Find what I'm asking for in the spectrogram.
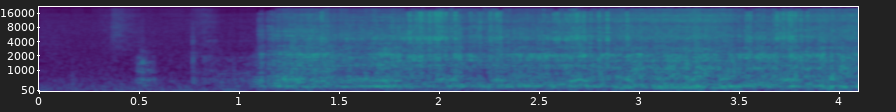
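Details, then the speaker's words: Mantua 4-6-0 model locomotive after repair, running on track: smooth, steady small-motor whir at even pitch with no grinding or clatter; runs much quieter now. "It runs much quieter now."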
